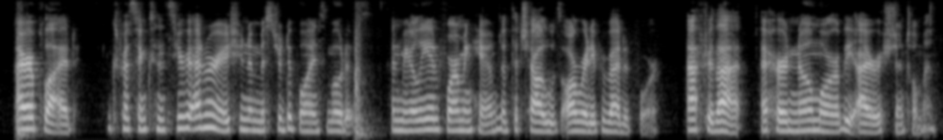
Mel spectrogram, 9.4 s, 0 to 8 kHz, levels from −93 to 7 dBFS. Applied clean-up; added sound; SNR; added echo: none; Vehicle; 16 dB; none.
